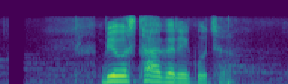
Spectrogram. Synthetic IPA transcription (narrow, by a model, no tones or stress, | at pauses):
bjʌwʌst̪ʰaɡʌɾekot͡sʰʌ̰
